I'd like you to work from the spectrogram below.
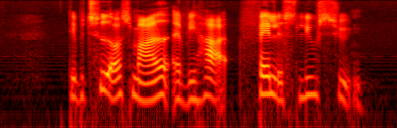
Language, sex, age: Danish, female, 49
